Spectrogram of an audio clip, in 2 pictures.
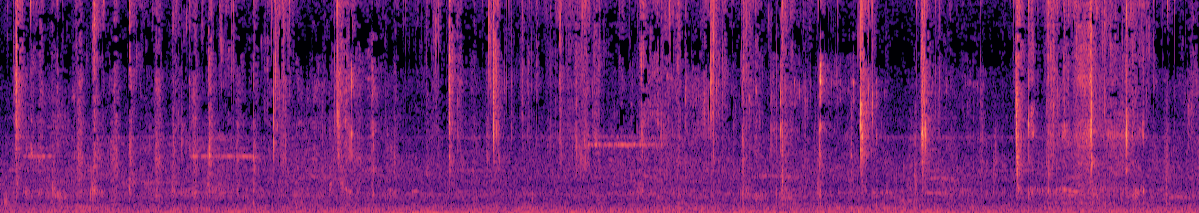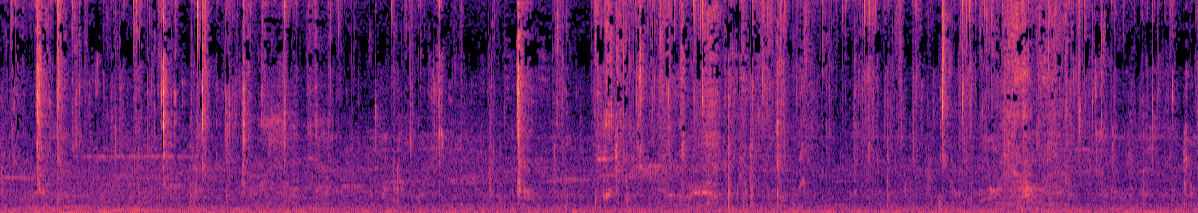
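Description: Close-miked chewing and biting of chicken biryani, with many wet mouth clicks and smacks, over a steady low hum.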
